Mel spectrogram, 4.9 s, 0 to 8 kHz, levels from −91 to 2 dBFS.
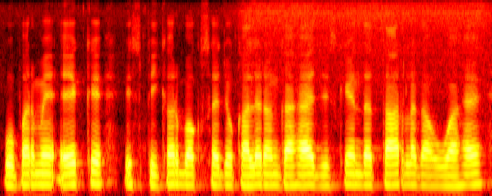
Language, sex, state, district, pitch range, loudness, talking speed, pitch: Hindi, male, Jharkhand, Garhwa, 115-125 Hz, -17 LUFS, 195 wpm, 120 Hz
